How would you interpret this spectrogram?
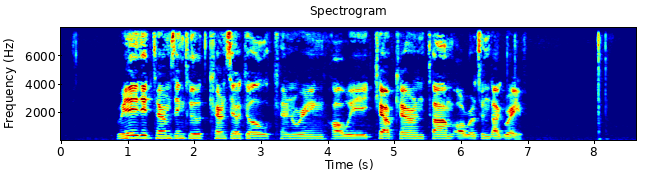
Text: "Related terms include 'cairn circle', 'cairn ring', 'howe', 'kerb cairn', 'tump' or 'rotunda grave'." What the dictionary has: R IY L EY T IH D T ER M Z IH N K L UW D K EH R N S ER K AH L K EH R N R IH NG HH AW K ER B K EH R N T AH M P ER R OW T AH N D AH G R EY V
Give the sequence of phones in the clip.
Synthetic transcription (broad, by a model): R IY L EY T IH D T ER M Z IH N K L UW D K EH R N S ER K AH L K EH N R IH NG HH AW K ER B K EH R N T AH M ER R OW T AH N D AH G R EY V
